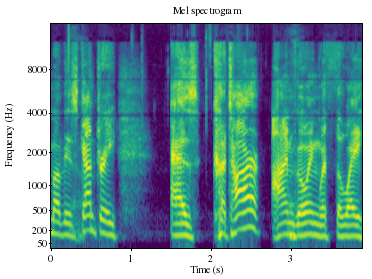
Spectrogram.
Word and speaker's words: Qatar: I've always thought it was correct by cutter, but it because the smart people have said that, so I'm like going, "Okay, yeah, I I'm with you."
